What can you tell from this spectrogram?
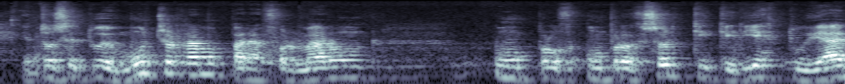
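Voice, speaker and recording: Amid noticeable background noise, a man with a Chilean accent speaks at a fairly quick pace and a high pitch, with ordinary pitch variation and big swings in loudness. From Chile, Santiago. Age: 30s. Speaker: university professor. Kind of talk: interview. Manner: hesitant, with repetitions.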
